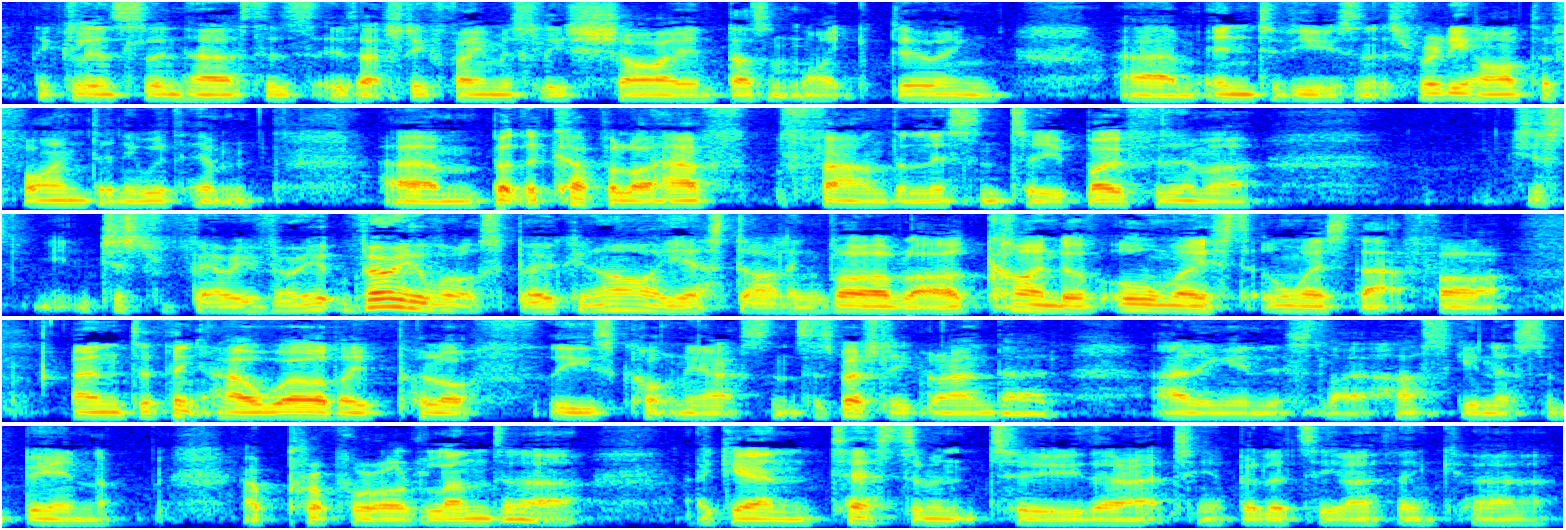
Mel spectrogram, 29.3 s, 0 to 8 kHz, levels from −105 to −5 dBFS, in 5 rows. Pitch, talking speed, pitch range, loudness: 95 Hz, 180 wpm, 90-100 Hz, -35 LUFS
